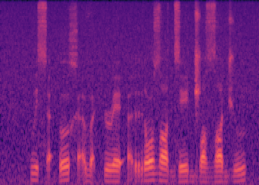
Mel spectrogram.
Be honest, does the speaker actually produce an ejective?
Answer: no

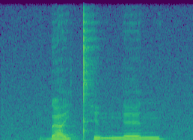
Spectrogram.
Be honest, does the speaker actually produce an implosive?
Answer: yes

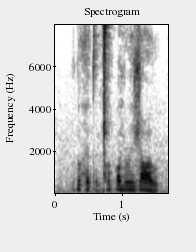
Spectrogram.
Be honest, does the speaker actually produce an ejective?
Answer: yes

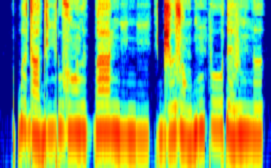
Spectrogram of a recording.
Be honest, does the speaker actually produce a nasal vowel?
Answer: yes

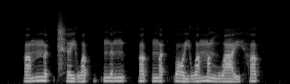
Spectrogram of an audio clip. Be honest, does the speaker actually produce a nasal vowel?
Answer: no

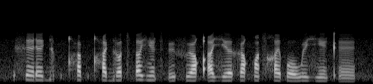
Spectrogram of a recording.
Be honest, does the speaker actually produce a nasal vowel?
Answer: yes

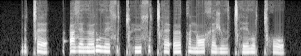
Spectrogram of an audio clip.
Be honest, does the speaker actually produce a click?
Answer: yes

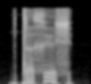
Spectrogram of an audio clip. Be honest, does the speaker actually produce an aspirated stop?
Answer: no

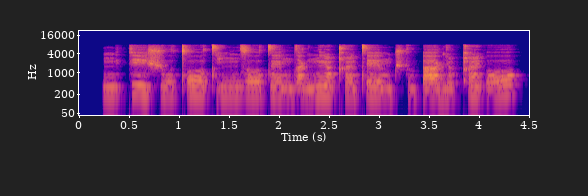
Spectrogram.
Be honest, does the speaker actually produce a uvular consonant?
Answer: yes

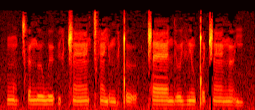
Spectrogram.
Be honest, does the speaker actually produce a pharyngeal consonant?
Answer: no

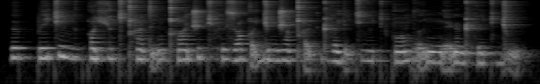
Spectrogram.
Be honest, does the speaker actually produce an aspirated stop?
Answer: yes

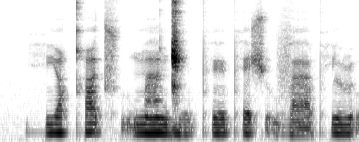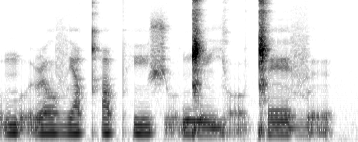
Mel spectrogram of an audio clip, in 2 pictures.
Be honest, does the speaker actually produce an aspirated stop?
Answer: yes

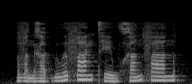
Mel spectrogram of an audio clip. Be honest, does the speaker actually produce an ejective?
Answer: no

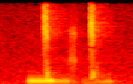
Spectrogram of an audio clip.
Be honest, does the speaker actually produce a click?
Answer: yes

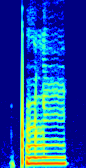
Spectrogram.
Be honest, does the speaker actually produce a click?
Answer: no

